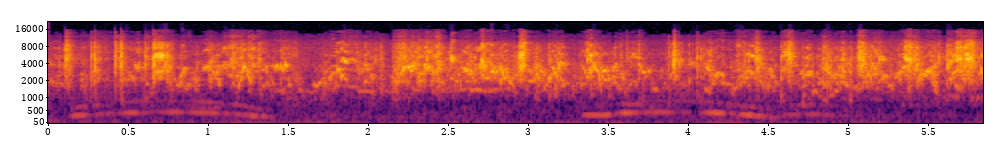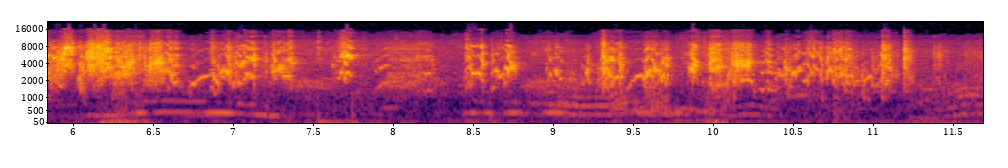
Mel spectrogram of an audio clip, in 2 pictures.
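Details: Pet budgerigars in a colony aviary keep up lively overlapping chatter of high chirps and scratchy warbles. Low, hooting arched tones repeat every couple of seconds beneath, with occasional soft thumps.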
